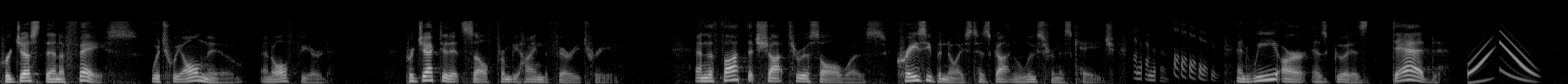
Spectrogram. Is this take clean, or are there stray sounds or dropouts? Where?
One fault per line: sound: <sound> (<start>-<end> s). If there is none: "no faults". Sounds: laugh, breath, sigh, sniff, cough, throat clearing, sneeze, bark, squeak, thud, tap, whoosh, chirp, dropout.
sound: chirp (11.3-12.2 s)
sound: chirp (14.7-15.4 s)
